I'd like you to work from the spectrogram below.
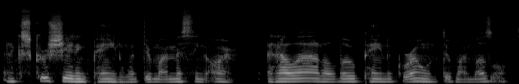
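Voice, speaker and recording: A man reads fan fiction aloud in an intense, emotive style. His voice is husky and breathy, recorded dry and close with no room sound. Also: medium pitch, level tone, normal speed, fairly bright tone, dry recording. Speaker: narrator of fan fiction roleplay. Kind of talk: dramatic first-person story reading.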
